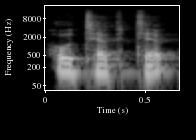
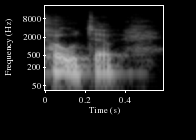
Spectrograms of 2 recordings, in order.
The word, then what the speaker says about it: Hotep: So you don't pronounce that Hotep Tep, you're just Hotep.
